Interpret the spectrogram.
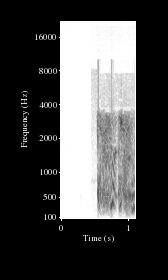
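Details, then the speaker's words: Coughing in the background from an adult who has had the flu over recent weeks, with the illness also audible in the voice. "I haven't been feeling too well over the last few weeks. I've actually had the flu. You can probably hear me coughing in the background a bit, and you can probably hear it a bit in my voice."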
